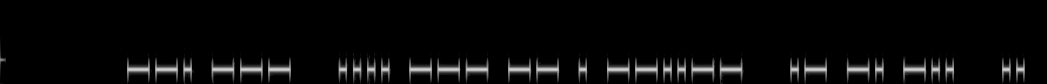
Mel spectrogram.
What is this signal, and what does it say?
Morse code, heard as a keyed tone, about 17 wpm, 700 Hz. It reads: GO HOME, AND I
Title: Sentences from Top 1000 Words - Review Part 4 - 17wpm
